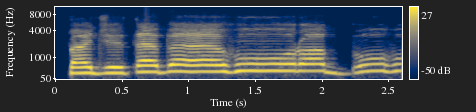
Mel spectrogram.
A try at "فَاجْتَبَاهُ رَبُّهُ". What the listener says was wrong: ہو کو لمبا ہو گیا، یہ فاجتباہ کی ہو کو لمبا نہیں کرنا، ربہ کی ہو کو لمبا کرنا ہے، فجعلہ کو بھی۔ پھر سنو، فاجتباہ رب ربه فجعله من الصالحين.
